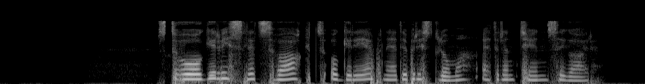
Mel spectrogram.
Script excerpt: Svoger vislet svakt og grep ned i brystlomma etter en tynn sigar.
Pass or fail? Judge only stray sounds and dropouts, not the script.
fail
